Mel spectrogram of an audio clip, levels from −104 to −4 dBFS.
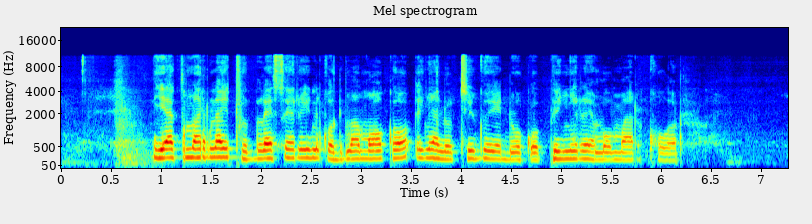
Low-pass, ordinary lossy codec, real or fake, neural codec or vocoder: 10.8 kHz; none; fake; codec, 24 kHz, 3 kbps, HILCodec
